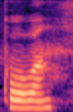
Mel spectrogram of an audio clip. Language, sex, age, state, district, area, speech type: Telugu, female, 30-45, Andhra Pradesh, Kurnool, rural, spontaneous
